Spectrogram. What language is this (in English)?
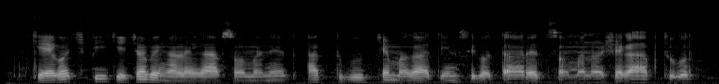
Kalenjin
